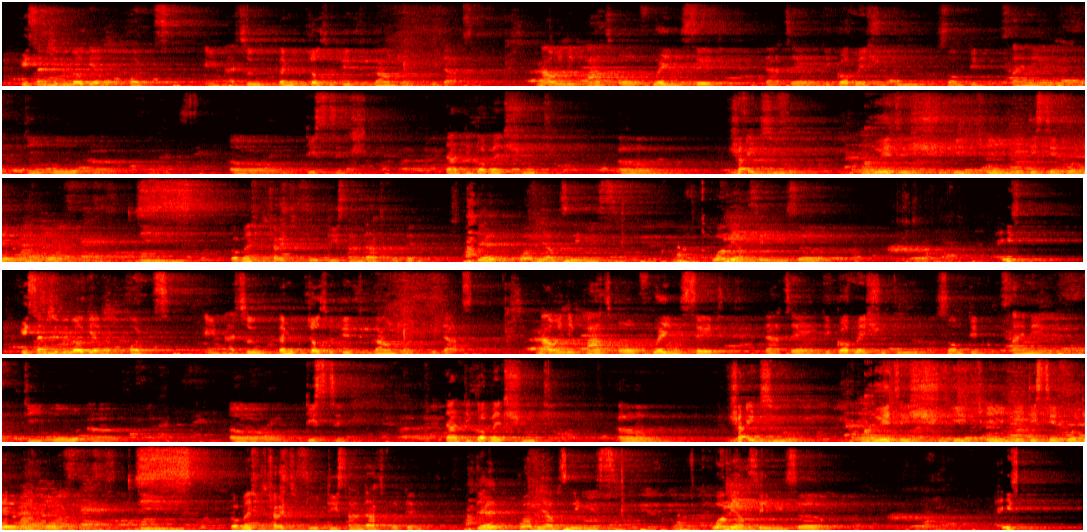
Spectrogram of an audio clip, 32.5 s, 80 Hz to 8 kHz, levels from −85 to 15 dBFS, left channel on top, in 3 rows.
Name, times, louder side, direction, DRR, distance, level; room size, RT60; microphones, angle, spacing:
voice 1, 0.1-1.7 2.0-4.8 5.0-10.8 11.1-14.3 14.8-16.6 17.0-17.5 18.1-25.9 26.4-30.0 30.9-31.1 31.6-31.8, right 3 dB, 30° right, 9 dB, 0.4 m, -27 dB
voice 2, 10.2-11.8 12.3-12.4 13.4-13.7 14.3-14.7 15.5-15.6 16.8-17.4 18.1-18.2 19.4-19.6 20.7-21.3 24.9-25.5 26.3-26.6 28.3-28.6 30.5-31.8, left 3 dB, 55° left, 10 dB, 0.5 m, -36 dB
17.0 x 12.0 x 2.9 m, 2.5 s
head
